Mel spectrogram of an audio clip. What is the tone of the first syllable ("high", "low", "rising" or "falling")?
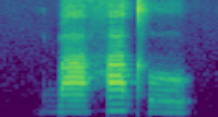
low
